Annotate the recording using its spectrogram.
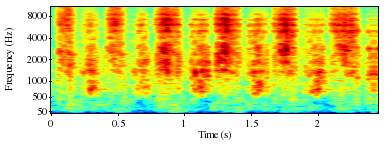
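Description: Small finger plane shaving the arching of a figured maple violin plate, in quick repeated scraping strokes about four a second.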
